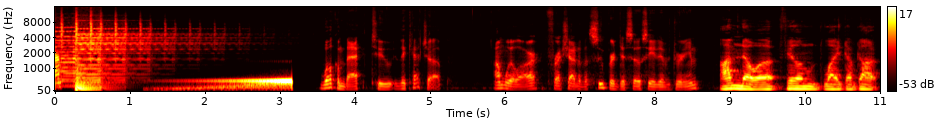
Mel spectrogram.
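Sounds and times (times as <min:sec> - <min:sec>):
phone ringtone: 0:02.0 - 0:03.2
speech: 0:03.6 - 0:11.0.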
